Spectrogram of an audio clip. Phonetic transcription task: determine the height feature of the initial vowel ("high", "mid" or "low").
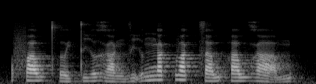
low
